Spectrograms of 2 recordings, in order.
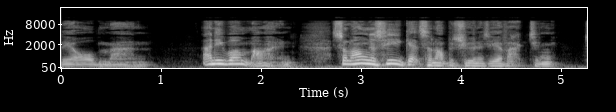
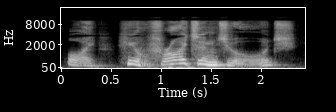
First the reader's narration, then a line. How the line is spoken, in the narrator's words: said the stout commercial with a chuckle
